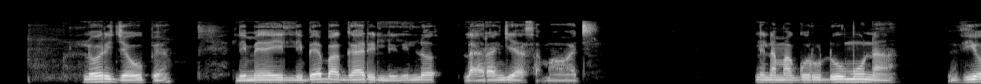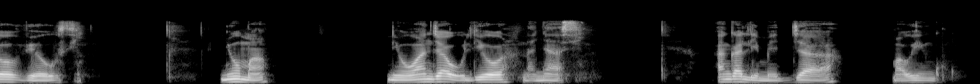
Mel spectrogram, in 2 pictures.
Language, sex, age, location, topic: Swahili, male, 18-24, Kisumu, finance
